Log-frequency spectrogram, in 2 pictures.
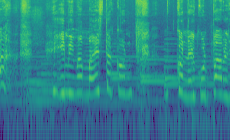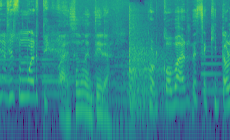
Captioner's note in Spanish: Solloza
